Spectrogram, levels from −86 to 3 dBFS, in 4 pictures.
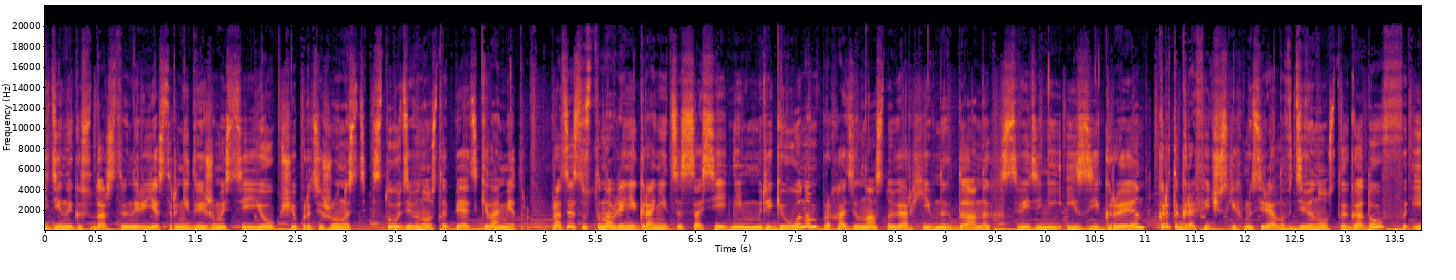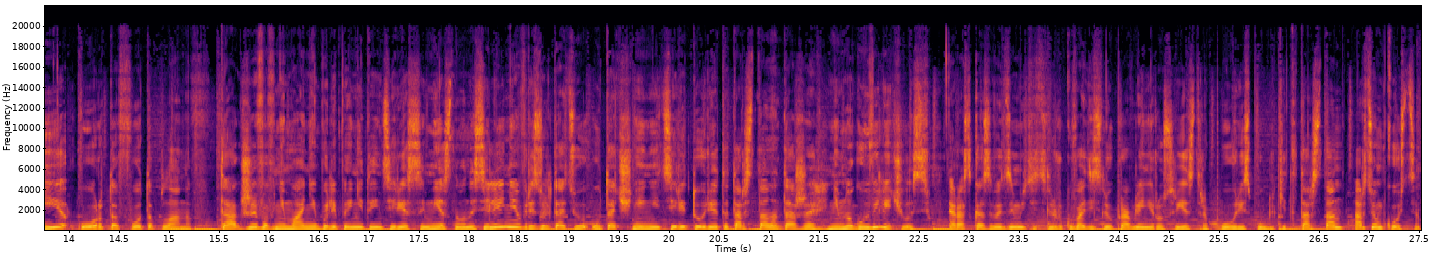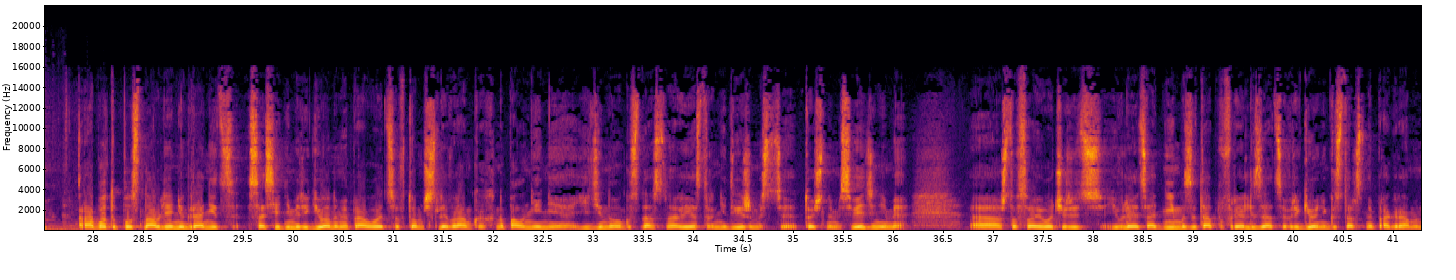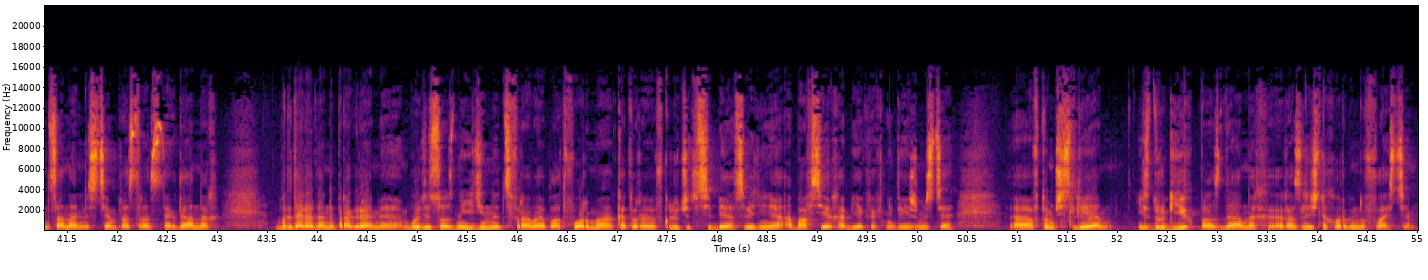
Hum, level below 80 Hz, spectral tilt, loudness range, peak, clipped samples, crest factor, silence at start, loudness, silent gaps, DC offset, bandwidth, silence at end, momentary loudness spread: none; -30 dBFS; -4 dB/octave; 2 LU; 0 dBFS; under 0.1%; 14 dB; 0 s; -15 LUFS; none; under 0.1%; over 20 kHz; 0 s; 5 LU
